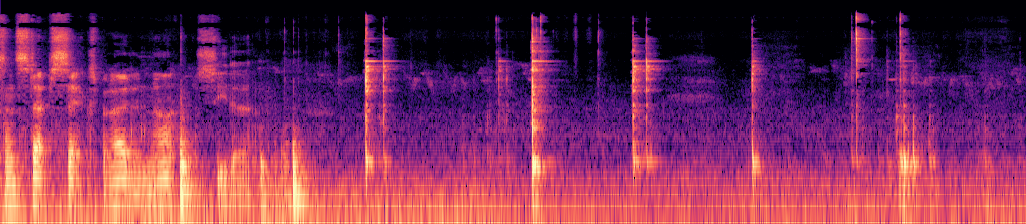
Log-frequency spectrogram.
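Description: Metal parts knock and clink together.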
